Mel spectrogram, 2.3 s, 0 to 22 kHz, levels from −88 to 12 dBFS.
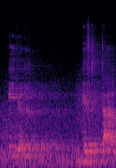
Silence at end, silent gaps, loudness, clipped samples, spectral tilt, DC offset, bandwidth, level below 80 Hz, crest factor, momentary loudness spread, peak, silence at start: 0 s; none; -36 LUFS; under 0.1%; -5.5 dB/octave; under 0.1%; 15.5 kHz; -54 dBFS; 18 dB; 14 LU; -18 dBFS; 0 s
